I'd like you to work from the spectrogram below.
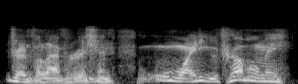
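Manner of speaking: put-on scared old man; frightened plea. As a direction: question the phantom in fear. Scrooge pleads.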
